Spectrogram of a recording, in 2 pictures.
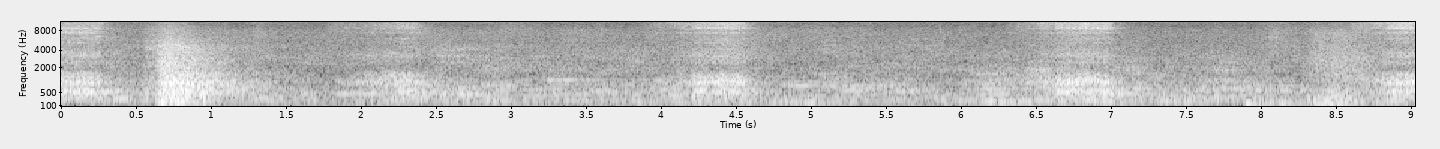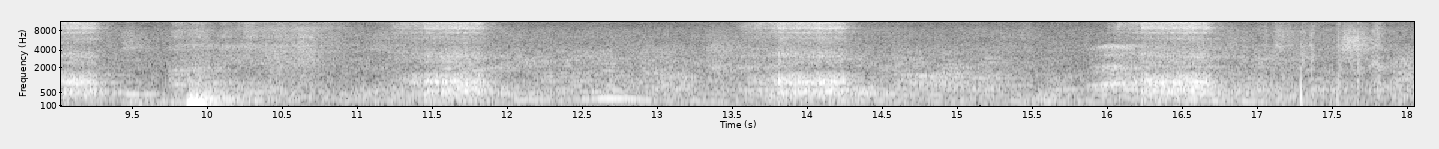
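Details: Snoring during sleep at a doctor's office: repeated soft, noisy snorting nasal breaths about every two seconds, roughly 30 a minute, with one sharper snort.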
